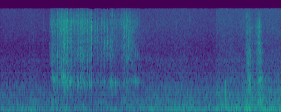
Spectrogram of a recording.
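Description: Crunching as someone bites into salt-sprinkled food that is eaten bones and all. A loud, gritty crunch comes first, then a shorter crunch follows over a steady background hiss.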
